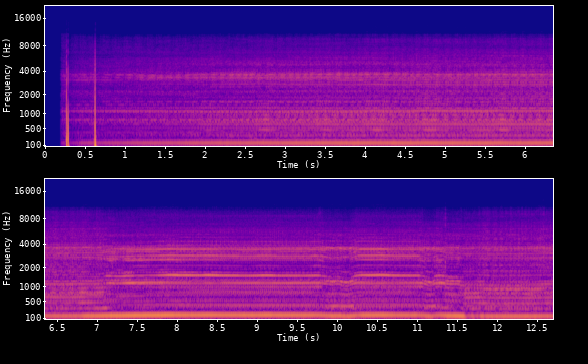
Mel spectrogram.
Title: The CoolCold Has Loud Vibration Noises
